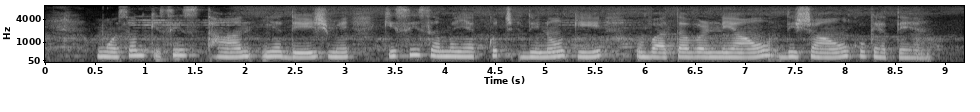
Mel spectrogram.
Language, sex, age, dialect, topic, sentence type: Hindi, female, 18-24, Hindustani Malvi Khadi Boli, agriculture, statement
